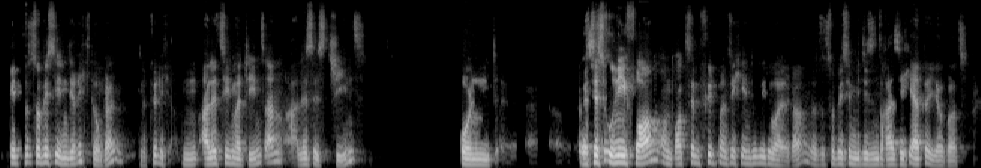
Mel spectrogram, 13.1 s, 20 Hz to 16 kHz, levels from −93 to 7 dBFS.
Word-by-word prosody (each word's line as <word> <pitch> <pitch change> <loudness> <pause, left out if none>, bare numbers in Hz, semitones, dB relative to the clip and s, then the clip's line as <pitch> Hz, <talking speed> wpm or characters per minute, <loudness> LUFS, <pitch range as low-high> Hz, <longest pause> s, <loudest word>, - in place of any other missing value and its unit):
Geht 145 +1 -1
es 160 0 -5
so 155 - +3
bisschen 155 0 +1
in 125 -2 +1
die 125 - +2
Richtung, 180 +4 -5
ne? 190 -2 -3 0.2
Natürlich, 155 -4 -8
hm, 115 +1 -7
alle 125 +2 +3
ziehen 140 0 -3
mal 120 -3 0
Jeans 120 +7 -5
an, 175 +3 -2
alles 120 +1 -6
ist - - -5
Jeans 195 - -7 1.3
und 115 -3 +2 1.1
es 435 - +2
ist 160 +5 +7
uniform 150 +3 +7
und 150 -9 -4
trotzdem 130 +4 -3
fühlt 160 +1 -3
man 150 -4 -4
sich 145 +2 -7
individuell, 130 -8 -4
ja? 185 - -6
Das 115 -3 -9
ist 110 - -14
so 120 - -7
'n 125 - -9
bisschen 125 0 -2
mit 120 0 -3
diesen 120 0 -2
30 115 0 -1
Erdbeerjoghurts. 100 -4 -1
130 Hz, 175 wpm, -23 LUFS, 115-155 Hz, 1.3 s, ist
